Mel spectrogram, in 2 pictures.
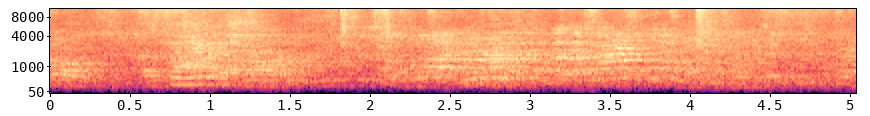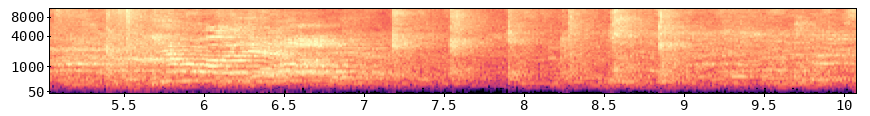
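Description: A crowd of children and adults shouts and cheers in an echoing hall.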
